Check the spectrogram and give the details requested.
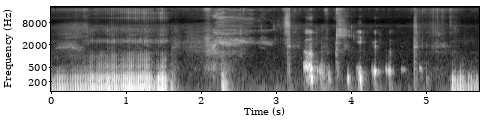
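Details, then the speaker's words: Male dog sleeping on his pillow, snoring loudly: a low rumbling snore on a long breath, then snuffling and short snorts. "I'm loving you on your little pillow. How cute are you? Snoring away."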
